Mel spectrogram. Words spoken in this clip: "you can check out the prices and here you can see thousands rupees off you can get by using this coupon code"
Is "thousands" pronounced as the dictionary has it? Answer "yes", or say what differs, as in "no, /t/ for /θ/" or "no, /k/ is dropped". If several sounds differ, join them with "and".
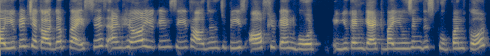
no, /t/ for /θ/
